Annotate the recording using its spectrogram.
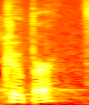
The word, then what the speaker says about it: Cowper: William Cowper, it's spelled Cowper, but it said Cooper, was a British poet who lived from 1731 to 1800.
